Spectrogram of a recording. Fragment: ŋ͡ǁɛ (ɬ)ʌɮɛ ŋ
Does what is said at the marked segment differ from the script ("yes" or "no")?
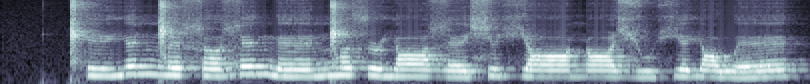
no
